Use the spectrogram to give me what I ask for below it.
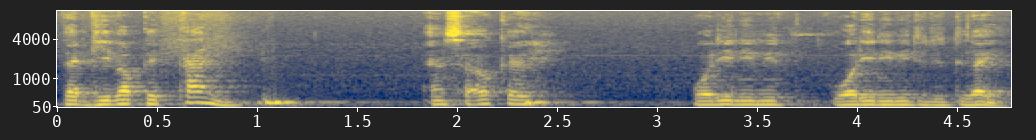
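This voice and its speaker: A man's dark, mellow, somewhat breathy voice at medium pitch, with ordinary pitch variation and a very fast pace. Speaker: community activist and political party leader. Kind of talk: impassioned podcast interview. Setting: studio. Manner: animated.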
